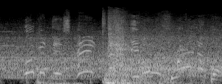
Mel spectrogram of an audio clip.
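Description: A wrestler lands on the mat with a heavy thud.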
